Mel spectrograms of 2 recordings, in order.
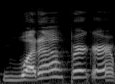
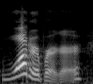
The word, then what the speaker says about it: Whataburger: We got to know, is it Whataburger, which is the correct way to spell it? Like what a burger, right? Or is it Waterburger, like water? Because in Texas, we all pronounce it Waterburger.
